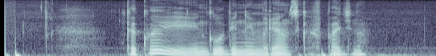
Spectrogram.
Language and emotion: Russian, neutral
